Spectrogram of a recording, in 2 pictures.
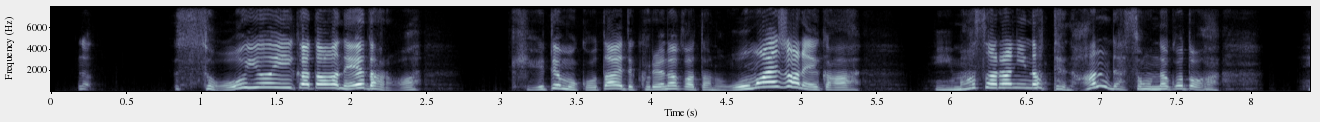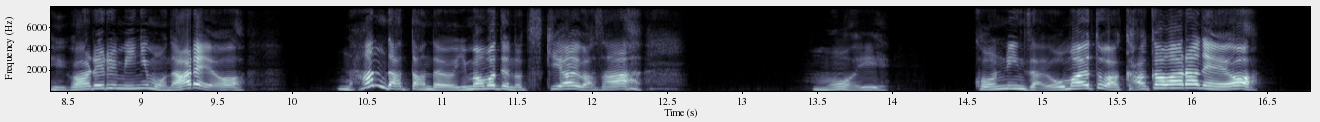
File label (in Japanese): ぷんすか男の子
